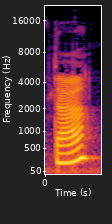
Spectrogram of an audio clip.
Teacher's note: تا زبان کے نوک سامنے کے دانتوں کو جڑ میں لگانے سے تا ادا ہوتا ہے. تا پر پیش ہے نہیں کھینچیں گے.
